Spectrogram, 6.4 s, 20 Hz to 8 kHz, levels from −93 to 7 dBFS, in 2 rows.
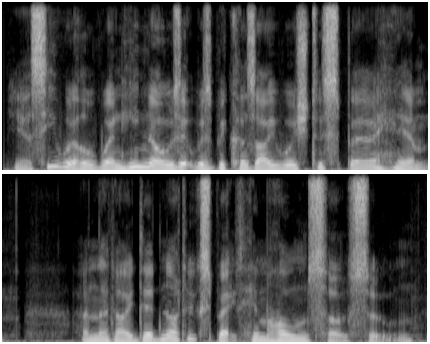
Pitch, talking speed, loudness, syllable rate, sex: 140 Hz, 225 wpm, -17 LUFS, 5.0 syllables/s, male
